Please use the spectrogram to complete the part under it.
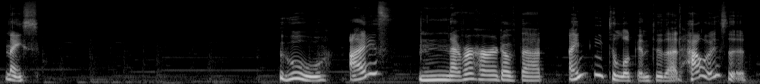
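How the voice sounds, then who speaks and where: A woman's voice: medium pitch, big pitch swings, dry recording. A young woman from Austria with an Austrian German accent, German native, chatting casually and giggly on a game stream. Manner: chatty, giggly, halting with restarts. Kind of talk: casual live-stream chat. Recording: dry close mic, quiet game music.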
